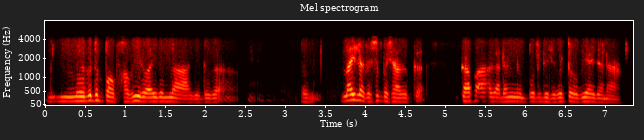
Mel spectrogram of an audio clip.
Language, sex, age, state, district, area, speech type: Manipuri, male, 30-45, Manipur, Thoubal, rural, conversation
